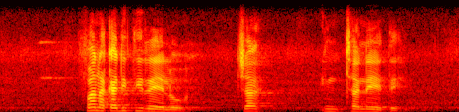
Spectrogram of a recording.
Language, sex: Northern Sotho, male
